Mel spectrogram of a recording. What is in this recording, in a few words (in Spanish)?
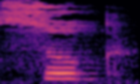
"suc", Silabas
